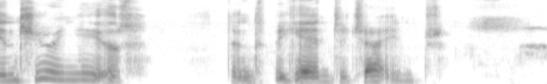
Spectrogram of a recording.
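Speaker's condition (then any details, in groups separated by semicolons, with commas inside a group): Cerebral palsy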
